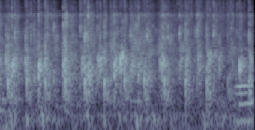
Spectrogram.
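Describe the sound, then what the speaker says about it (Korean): A church congregation at Sunday worship applauds in welcome: brisk, dense hand clapping from many people nearby, continuous for the whole stretch. "우리 박수로 환영했으면 좋겠습니다."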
